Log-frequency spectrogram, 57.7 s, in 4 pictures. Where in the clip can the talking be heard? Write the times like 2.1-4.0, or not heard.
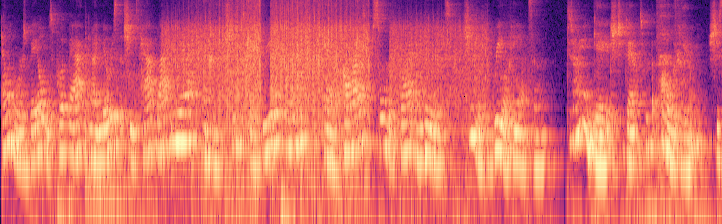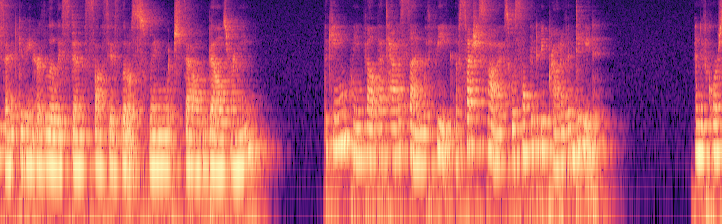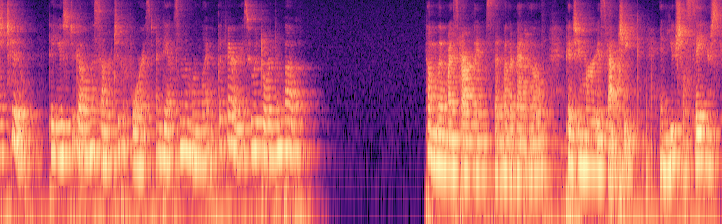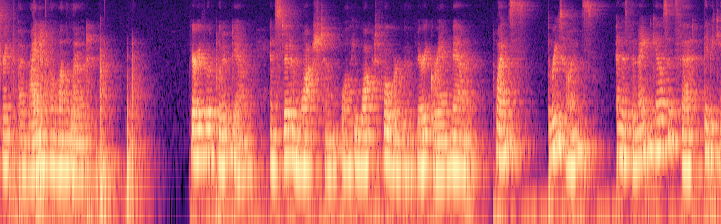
0.0-19.6, 20.9-26.4, 28.2-34.9, 37.4-45.1, 47.1-57.7.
